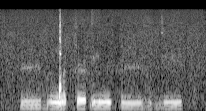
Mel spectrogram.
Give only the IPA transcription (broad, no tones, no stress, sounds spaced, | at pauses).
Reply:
k͡p yː b e ŋ͡ǃ ø k ø ɗ i ŋ ɯ k͡p yː v y b iː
